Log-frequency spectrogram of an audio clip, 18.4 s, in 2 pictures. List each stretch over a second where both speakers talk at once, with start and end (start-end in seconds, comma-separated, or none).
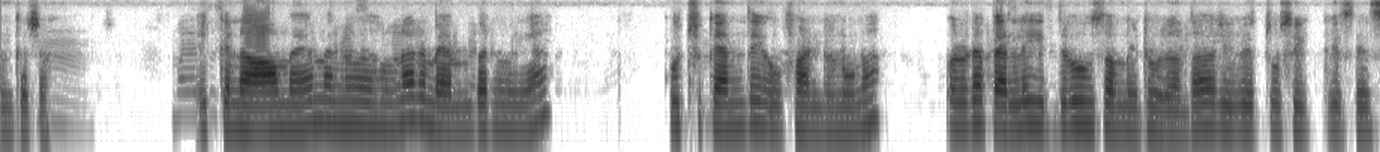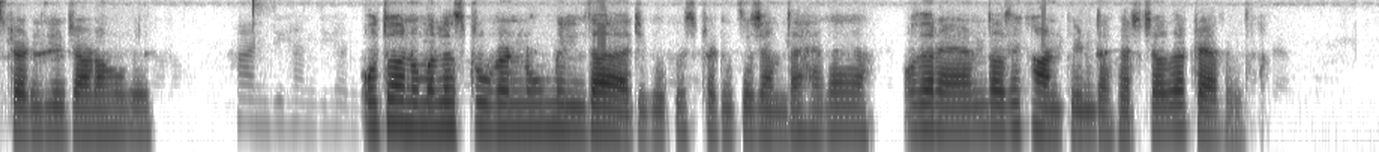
1.4-3.6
